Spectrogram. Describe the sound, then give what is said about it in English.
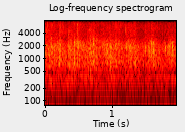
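Congregation clapping during a church service: dense, steady applause from many hands, loud and continuous throughout, with no voices standing out. “Give it one more good clap offering.”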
